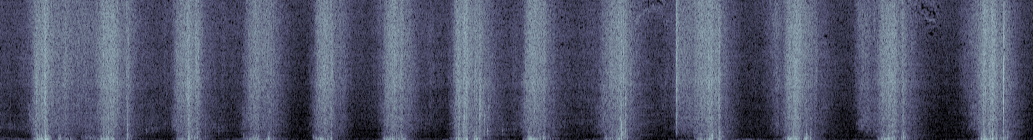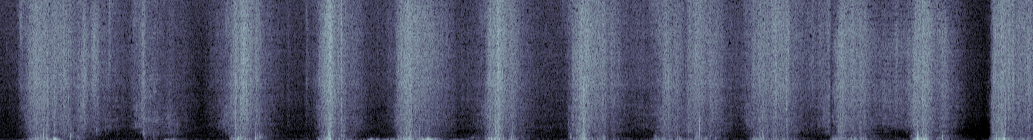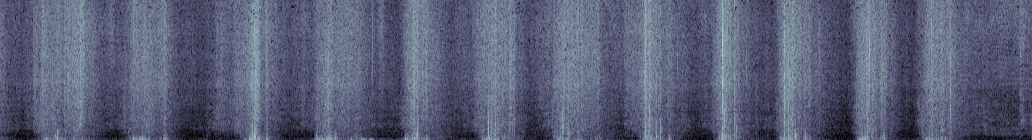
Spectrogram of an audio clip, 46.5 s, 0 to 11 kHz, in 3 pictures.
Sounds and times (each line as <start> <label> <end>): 0.4 towel that is being flapped 9.6
10.2 towel that is being flapped 13.8
14.5 towel that is being flapped 15.3
15.9 towel that is being flapped 17.9
18.8 towel that is being flapped 19.6
20.2 towel that is being flapped 45.5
